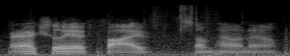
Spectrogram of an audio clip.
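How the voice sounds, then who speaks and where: A man talking in a laid-back, halting way while playing a game with a friend. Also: fairly low pitch, monotone, fairly bright tone, slight background noise. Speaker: gamer. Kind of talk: casual gameplay chat.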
